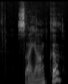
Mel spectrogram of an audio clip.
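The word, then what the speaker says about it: pysanka: don't know the pronunciation sayanka p-y-s-a-n-k-a i'm assuming the p is silent no so that the kind of like psychiatrist maybe it's just sanka what color jelly bean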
